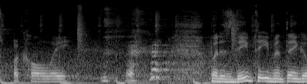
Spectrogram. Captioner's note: laughing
